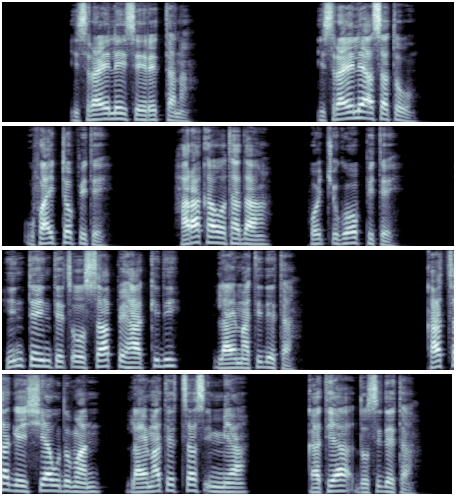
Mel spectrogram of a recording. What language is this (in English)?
Gofa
